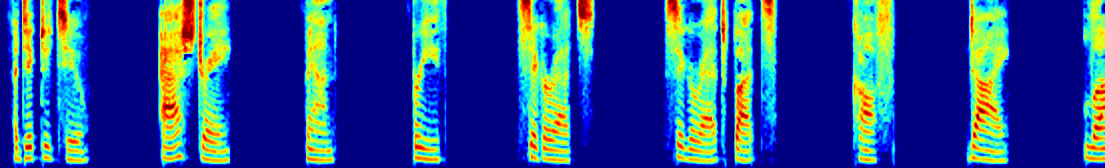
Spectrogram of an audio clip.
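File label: American; smoking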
